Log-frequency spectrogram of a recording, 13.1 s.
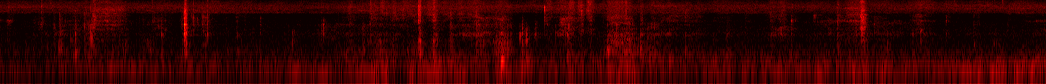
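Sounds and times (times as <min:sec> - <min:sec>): faint chewing with mouth clicks: 0:06.2 - 0:12.8.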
